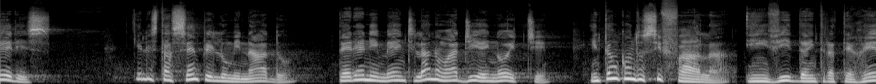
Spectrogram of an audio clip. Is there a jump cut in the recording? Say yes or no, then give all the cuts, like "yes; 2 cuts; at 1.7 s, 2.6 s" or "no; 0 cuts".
yes; 2 cuts; at 5.7 s, 7.4 s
